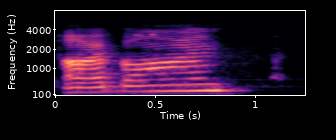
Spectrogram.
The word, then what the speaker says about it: Arbonne: Well, you mentioned a few minutes ago in your introduction how you also share meal plans, and you mentioned Arbonne.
